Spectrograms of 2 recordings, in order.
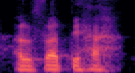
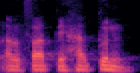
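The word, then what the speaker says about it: الفاتحة: Seperti misalkan Al-Fatihah bukan Al-Fatihatun, Al-Baqaratun tapi Al-Baqarah.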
